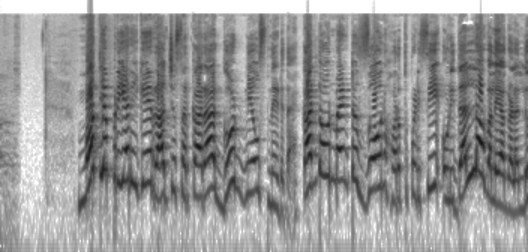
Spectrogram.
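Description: A young woman speaks with animation into a microphone, close by.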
